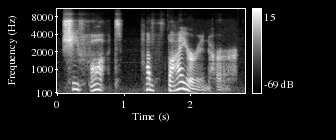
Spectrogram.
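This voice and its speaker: A woman voicing a power-hungry living crown that invades minds, speaking in a disdainful, hissing, drawn-out way. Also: mid-range voice, big pitch swings, pushed and bright, husky, no room sound, full character voice, rough recording. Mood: demanding, hungry.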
